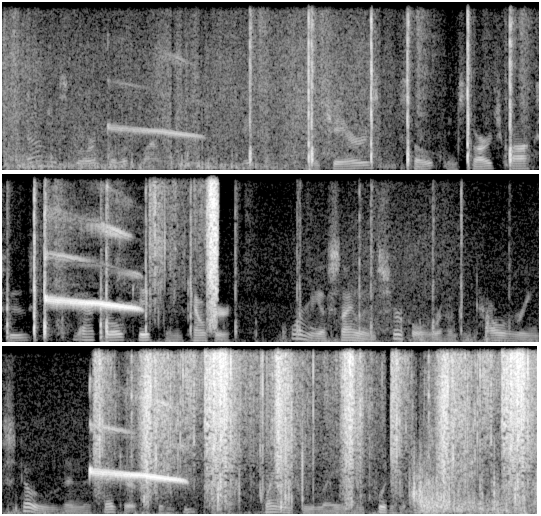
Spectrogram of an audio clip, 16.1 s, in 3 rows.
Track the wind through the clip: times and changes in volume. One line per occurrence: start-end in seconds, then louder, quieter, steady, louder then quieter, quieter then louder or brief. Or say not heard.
0.0-16.0 quieter then louder.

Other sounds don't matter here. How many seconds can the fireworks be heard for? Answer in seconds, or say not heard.
8 s.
